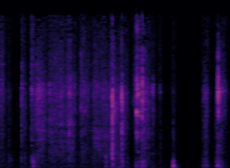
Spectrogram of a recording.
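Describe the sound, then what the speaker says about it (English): Paper for a small ribbon box is folded and creased by hand, giving close, crisp rustles and scrapes in uneven bursts with short quiet gaps between them. "Just going to fold and crease"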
